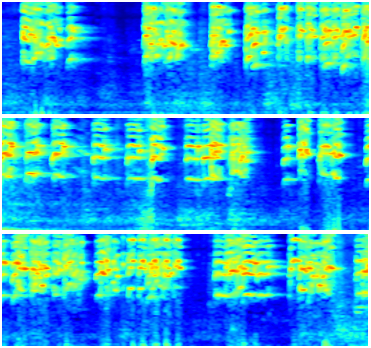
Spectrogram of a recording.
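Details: Song of the rice finch, aimed at prompting breeding: rapid runs of sharp, high twittering notes in many dense bursts, broken by brief pauses, with continuous chatter through the middle.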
